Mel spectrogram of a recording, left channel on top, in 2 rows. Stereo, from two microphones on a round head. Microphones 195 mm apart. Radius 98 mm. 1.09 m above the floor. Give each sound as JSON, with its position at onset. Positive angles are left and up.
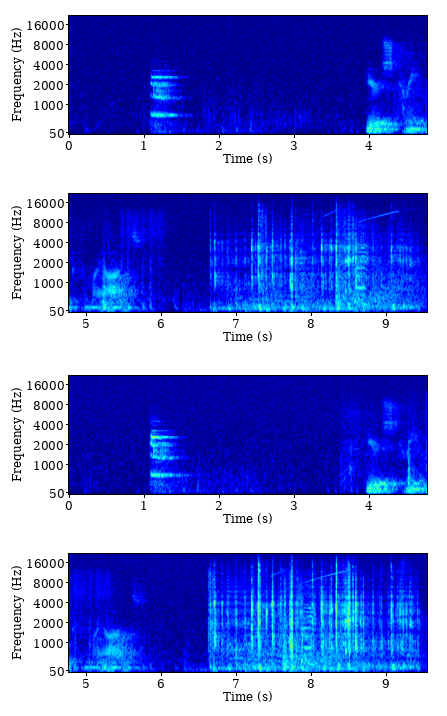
{"t": 1.1, "sound": "a cat meowing", "side_deg": -60, "distance_m": 7.5}
{"t": 4.0, "sound": "a man speaking", "side_deg": 25, "distance_m": 5.0}
{"t": 6.7, "sound": "typing on a keyboard", "side_deg": -40, "distance_m": 1.3}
